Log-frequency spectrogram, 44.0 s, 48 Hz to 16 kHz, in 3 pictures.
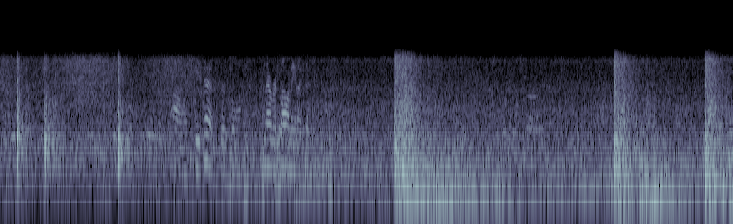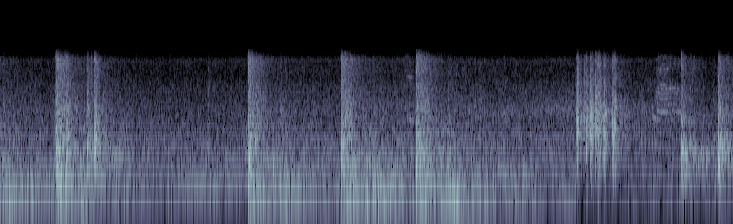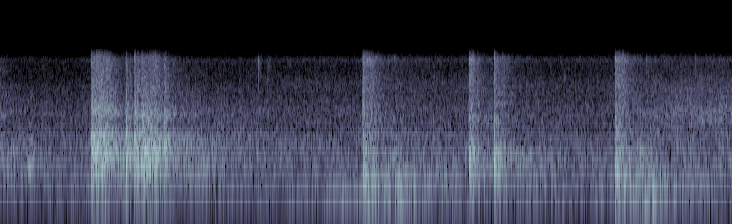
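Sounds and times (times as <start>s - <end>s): firework shells bursting: 0.0s - 25.0s, 26.0s - 43.9s.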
